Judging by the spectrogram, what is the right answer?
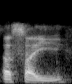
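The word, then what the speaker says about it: açaí: awesome i don't know now we pronounce brazilian pronounced as acai okay it's very very close you you you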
